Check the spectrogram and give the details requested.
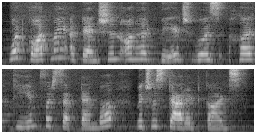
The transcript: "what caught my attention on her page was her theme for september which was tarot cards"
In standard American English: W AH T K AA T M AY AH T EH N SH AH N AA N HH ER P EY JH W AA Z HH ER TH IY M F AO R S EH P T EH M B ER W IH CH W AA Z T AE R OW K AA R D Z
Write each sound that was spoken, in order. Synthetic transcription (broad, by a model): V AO T K AA T M AY AH T EH N SH AH N AA N HH ER P EY JH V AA Z HH ER T IY M F AO R S EH P T EH M B ER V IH CH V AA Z T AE R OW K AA R D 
